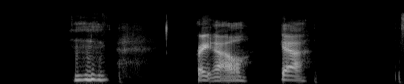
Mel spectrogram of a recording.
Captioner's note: chuckles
